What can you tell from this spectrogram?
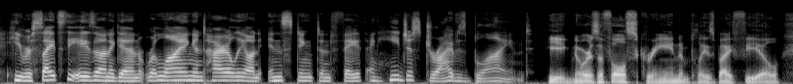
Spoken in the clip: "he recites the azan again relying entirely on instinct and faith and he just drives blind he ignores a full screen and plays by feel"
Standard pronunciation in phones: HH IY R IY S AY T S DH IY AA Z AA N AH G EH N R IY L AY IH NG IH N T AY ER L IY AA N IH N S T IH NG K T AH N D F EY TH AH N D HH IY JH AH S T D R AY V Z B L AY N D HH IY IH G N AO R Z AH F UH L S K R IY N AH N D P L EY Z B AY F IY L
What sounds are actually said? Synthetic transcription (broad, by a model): HH IY R IY S AY T S DH IY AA Z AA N AH G EH N R IY L AY IH NG IH N T AY ER L IY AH N IH N S T IH NG K T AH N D F EY TH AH N IY JH AH S D R AY V Z B L AY N D HH IY IH G N AO R Z AH F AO L S K R IY N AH N P L EY Z B AY F IY L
